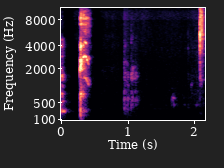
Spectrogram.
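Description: A woman coughing into her hand: one short cough just after the start, ending a brief coughing fit, then only a couple of faint breaths.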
